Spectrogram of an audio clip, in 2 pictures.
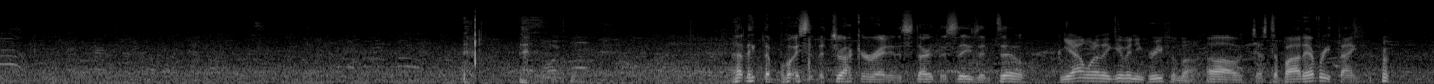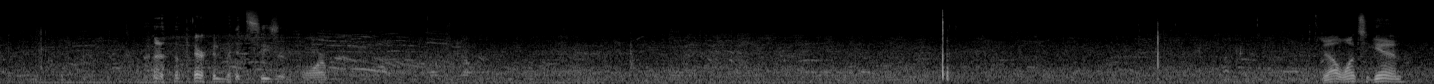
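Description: A crowd murmurs softly outdoors.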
